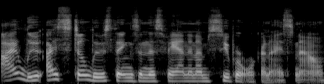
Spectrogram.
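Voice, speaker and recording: A woman talks in an American accent at a fairly low pitch and a fairly quick pace. She has a plain, everyday voice. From Florida. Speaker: van dweller sharing tips. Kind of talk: casual vlog tutorial.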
